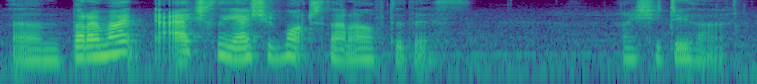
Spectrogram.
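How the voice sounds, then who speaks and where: A woman's voice: medium pitch, animated, a little fast, gravelly, a bit bright, slight background noise. A young woman, a voice actor, chatting casually while streaming a game, thinking aloud with lots of fillers.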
